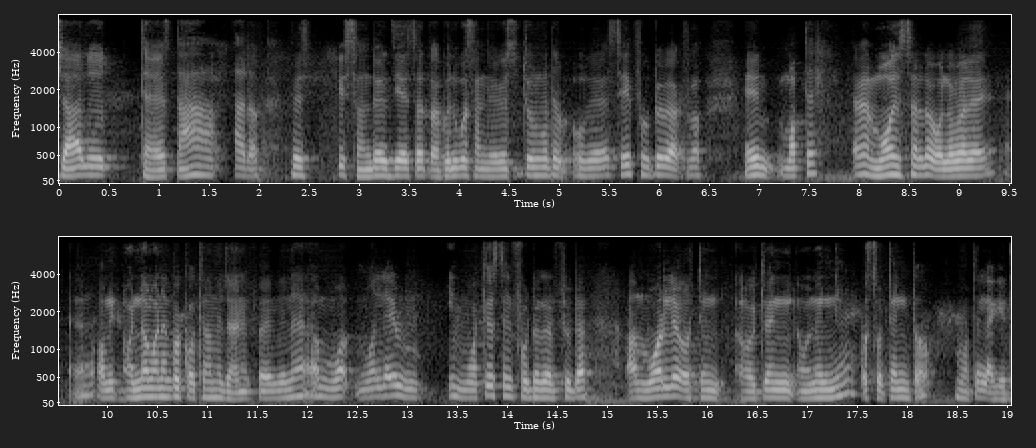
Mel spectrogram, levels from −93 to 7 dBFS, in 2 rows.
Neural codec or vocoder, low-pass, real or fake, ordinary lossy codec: codec, 16 kHz, 1 kbps, X-Codec, HuBERT features, trained on balanced general audio; 7.2 kHz; fake; none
